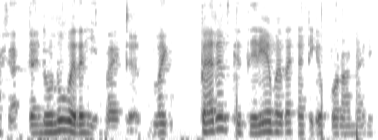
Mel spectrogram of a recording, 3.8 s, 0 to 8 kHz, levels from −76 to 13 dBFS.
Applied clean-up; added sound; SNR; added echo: classical method spectral subtraction.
